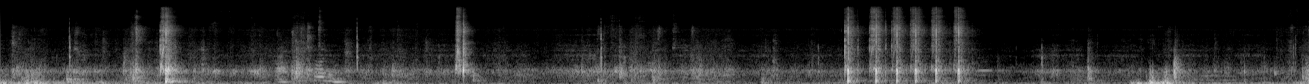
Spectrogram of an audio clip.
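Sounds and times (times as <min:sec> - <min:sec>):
airsoft gun shots: 0:01.6 - 0:01.9, 0:08.4 - 0:09.8.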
